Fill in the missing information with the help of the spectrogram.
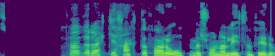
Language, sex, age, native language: Icelandic, female, 30-39, Icelandic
